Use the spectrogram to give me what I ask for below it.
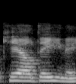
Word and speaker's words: Cialdini: Sorry, I pronounce his name different. Robert Cialdini.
